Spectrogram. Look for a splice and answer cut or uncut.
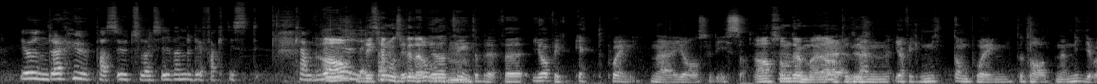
uncut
